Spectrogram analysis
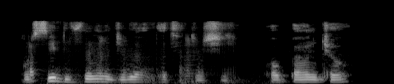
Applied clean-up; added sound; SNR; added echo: neural mask model DeepFilterNet 3.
